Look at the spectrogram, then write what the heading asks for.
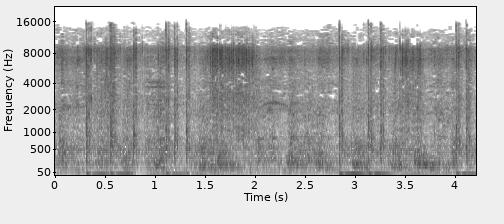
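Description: Aerial fireworks going off: a string of sharp bangs and crackles from shells bursting overhead, with music and voices underneath.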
